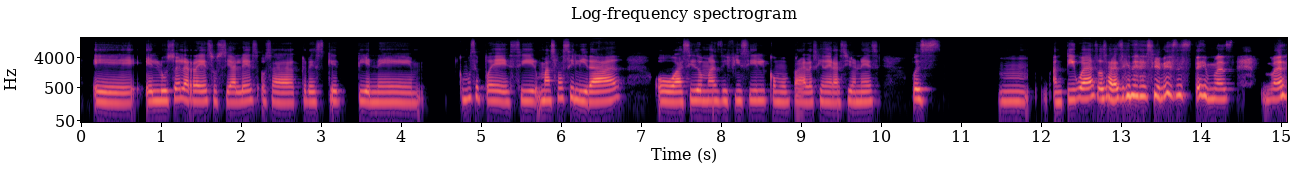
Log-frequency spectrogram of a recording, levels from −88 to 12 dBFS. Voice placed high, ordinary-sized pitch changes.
Yes: high, 195 Hz; average, 3.1 semitones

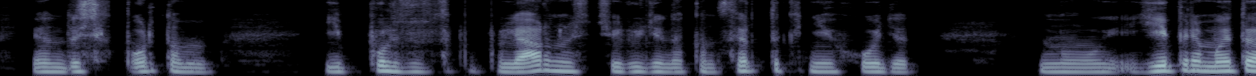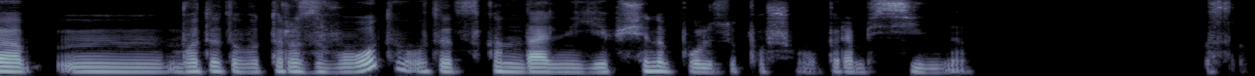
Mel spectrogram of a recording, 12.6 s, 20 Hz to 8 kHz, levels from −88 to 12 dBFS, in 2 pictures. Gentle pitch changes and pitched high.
No: narrow, 1.8 semitones; low, 135 Hz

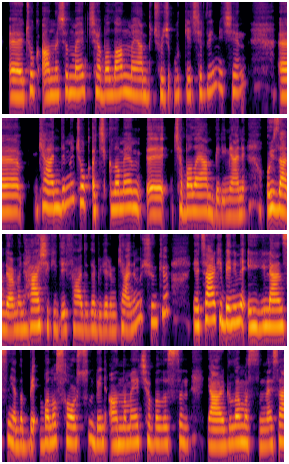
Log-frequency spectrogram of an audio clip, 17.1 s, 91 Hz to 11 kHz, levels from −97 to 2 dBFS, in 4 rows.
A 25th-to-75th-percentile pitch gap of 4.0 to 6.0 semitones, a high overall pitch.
No: average, 2.8 semitones; high, 210 Hz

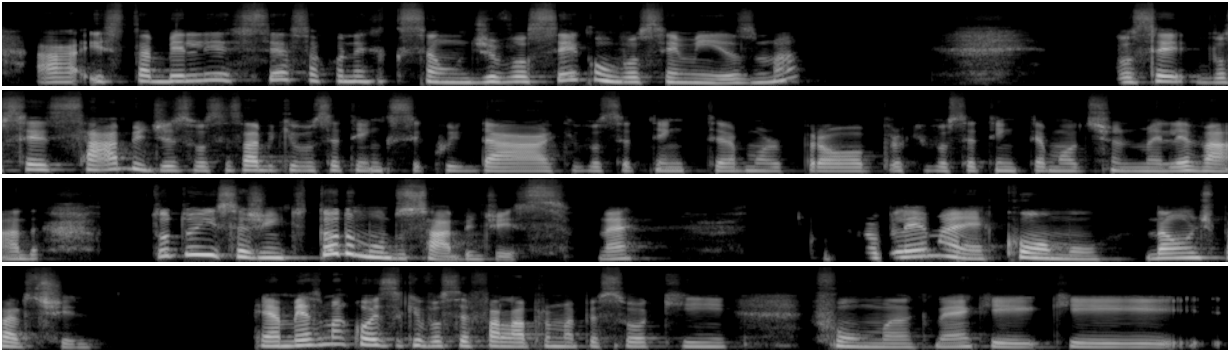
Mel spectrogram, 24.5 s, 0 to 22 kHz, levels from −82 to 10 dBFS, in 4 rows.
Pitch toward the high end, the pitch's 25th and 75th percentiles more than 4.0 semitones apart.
Yes: high, 200 Hz; average, 4.6 semitones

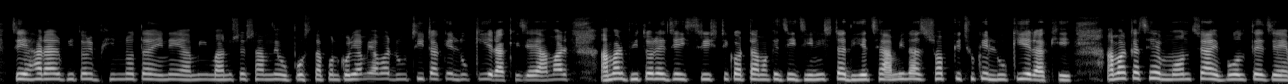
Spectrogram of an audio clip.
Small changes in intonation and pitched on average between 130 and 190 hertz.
No: narrow, 1.8 semitones; high, 235 Hz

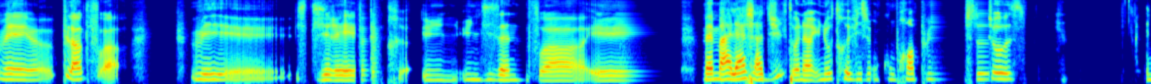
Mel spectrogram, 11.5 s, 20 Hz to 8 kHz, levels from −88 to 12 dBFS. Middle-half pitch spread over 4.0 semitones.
No: narrow, 2.6 semitones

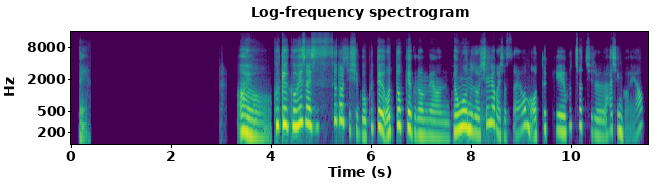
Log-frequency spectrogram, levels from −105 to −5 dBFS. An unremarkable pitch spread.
No: wide, 6.7 semitones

